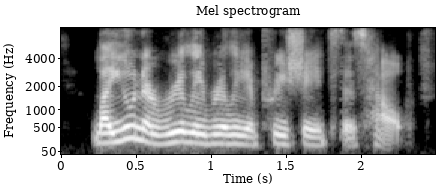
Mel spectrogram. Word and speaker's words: Liuna: Well, I just noticed in the chat that apparently Liuna is pronounced Liuna.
